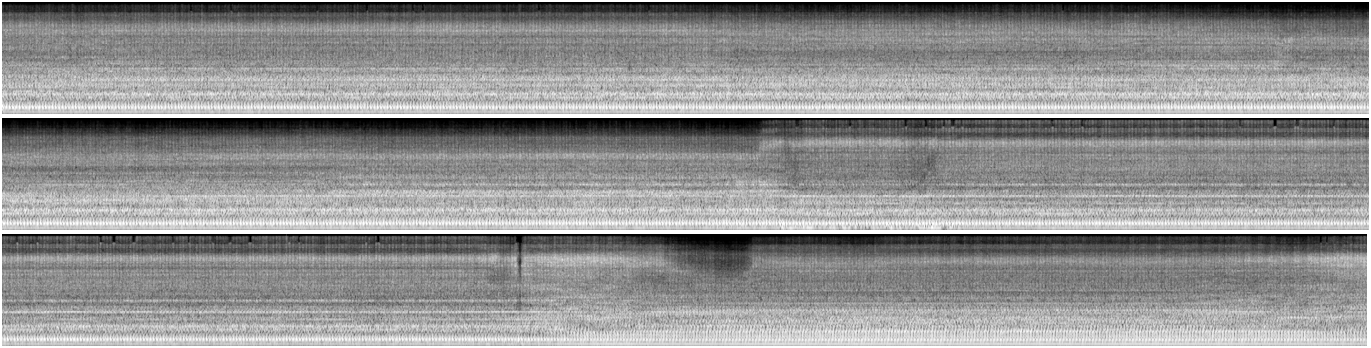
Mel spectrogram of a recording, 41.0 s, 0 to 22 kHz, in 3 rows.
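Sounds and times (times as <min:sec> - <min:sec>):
portable generator running: 0:00.0 - 0:15.8, 0:20.4 - 0:40.9
bright hiss: 0:21.3 - 0:25.1.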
